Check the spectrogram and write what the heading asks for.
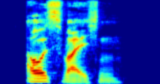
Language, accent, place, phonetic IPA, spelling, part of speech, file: German, Germany, Berlin, [ˈaʊ̯sˌvaɪ̯çn̩], ausweichen, verb, De-ausweichen.ogg
- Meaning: 1. to dodge, to avoid (hitting), to (just) miss, to swerve around 2. to avoid, to keep away from, to give a wide berth to 3. to switch, to change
